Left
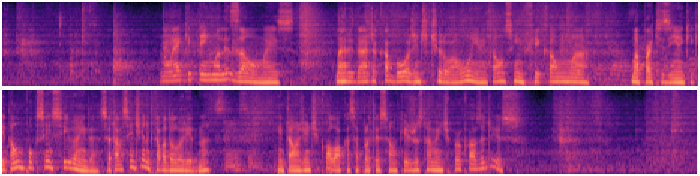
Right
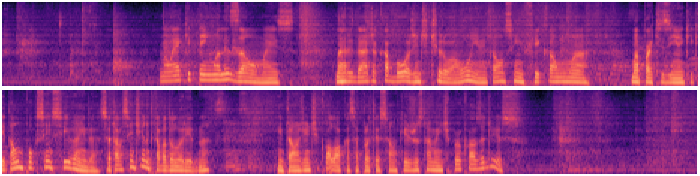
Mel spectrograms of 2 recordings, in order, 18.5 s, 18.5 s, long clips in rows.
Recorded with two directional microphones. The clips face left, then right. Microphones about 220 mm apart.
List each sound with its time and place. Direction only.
2.1 s speech: 50° right (ahead or behind)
